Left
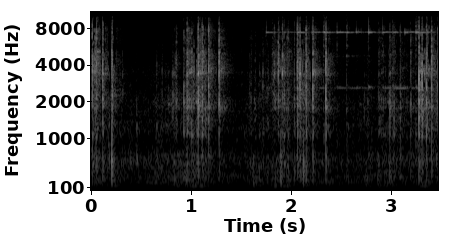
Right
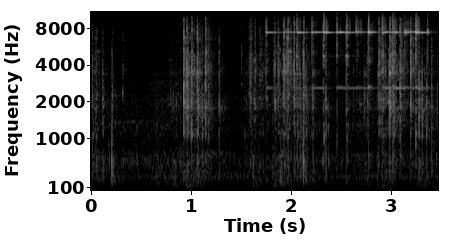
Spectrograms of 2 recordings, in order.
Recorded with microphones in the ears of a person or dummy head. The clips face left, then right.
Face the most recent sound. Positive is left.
turn(degrees=-80)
